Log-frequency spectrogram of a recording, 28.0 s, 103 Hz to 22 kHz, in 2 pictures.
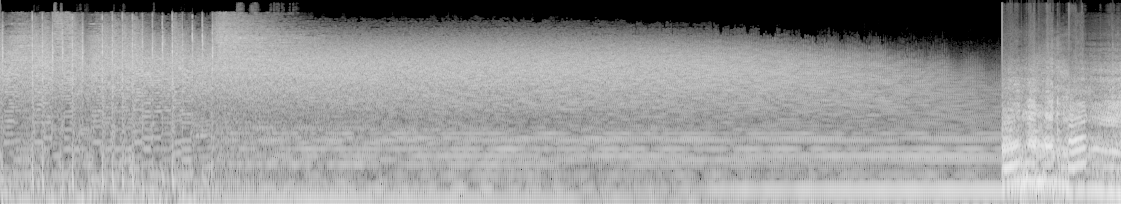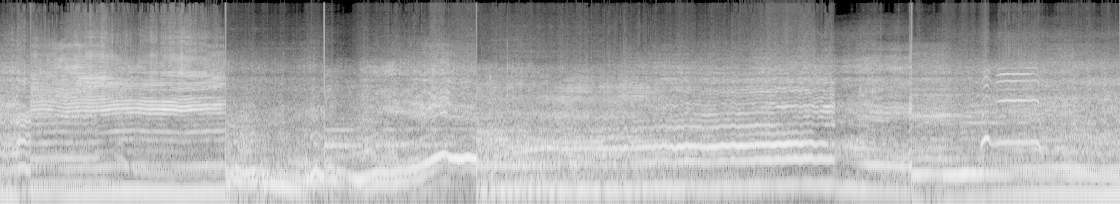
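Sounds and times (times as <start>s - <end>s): race vehicle engines revving: 12.5s - 28.0s.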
